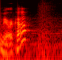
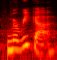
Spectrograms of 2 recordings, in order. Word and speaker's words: Marika: Wait, was that a Statue of America? Marika.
